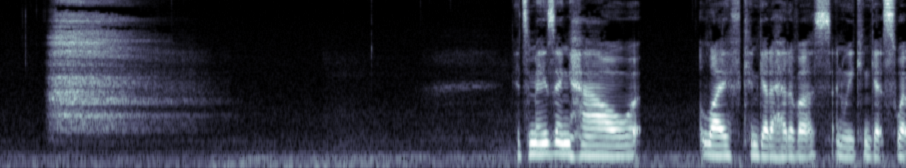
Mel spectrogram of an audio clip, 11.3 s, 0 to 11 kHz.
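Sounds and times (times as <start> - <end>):
low rumble: 0.0 - 11.3
deep grounding breath: 0.6 - 3.0, 5.3 - 6.3
speech: 6.5 - 8.1, 8.8 - 11.3.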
